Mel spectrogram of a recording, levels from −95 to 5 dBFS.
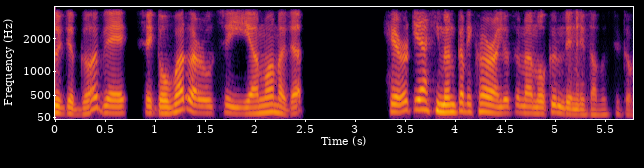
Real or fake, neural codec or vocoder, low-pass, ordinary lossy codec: fake; codec, 16 kHz, 0.5 kbps, X-Codec, HuBERT features, trained on balanced general audio; 3.6 kHz; none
